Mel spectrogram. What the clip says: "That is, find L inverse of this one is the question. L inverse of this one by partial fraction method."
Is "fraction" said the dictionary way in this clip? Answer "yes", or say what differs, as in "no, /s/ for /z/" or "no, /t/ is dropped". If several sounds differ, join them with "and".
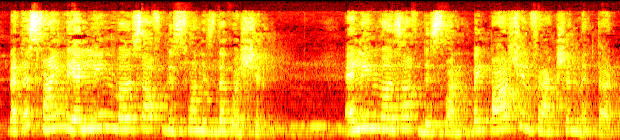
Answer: yes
